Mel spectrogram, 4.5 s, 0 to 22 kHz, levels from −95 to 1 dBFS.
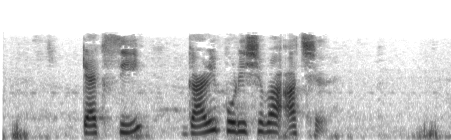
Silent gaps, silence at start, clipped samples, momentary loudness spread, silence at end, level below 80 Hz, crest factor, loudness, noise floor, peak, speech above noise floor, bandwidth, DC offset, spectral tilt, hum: none; 0.15 s; under 0.1%; 20 LU; 0.15 s; -52 dBFS; 18 dB; -18 LUFS; -59 dBFS; -2 dBFS; 42 dB; 8.4 kHz; under 0.1%; -2.5 dB/octave; none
